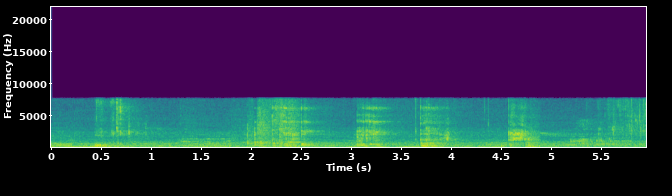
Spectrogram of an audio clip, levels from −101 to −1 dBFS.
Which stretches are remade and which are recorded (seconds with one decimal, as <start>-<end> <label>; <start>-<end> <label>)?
0.0-6.0 recorded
